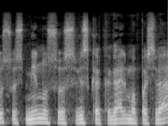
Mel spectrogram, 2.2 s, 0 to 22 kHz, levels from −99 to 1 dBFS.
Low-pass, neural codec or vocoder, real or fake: 14.4 kHz; vocoder, 44.1 kHz, 128 mel bands every 512 samples, BigVGAN v2; fake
